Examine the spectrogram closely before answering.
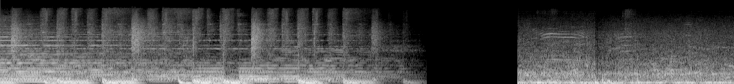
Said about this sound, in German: Es ist Samstag, 11 Uhr. Die Sonne scheint, ein warmer Wind weht über den Starnberger See. Ideales Badewetter.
